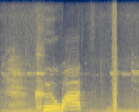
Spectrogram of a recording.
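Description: A woman says a short phrase in Thai over a steady background hiss, followed by a single sharp click.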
